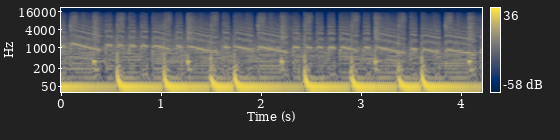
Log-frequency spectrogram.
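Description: Electro breaks dance music: syncopated breakbeat drums over a constant deep sub-bass, with a run of repeated falling synth notes and busy hi-hats.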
